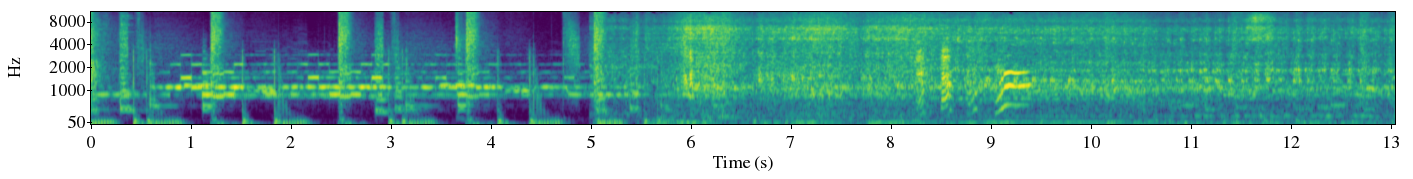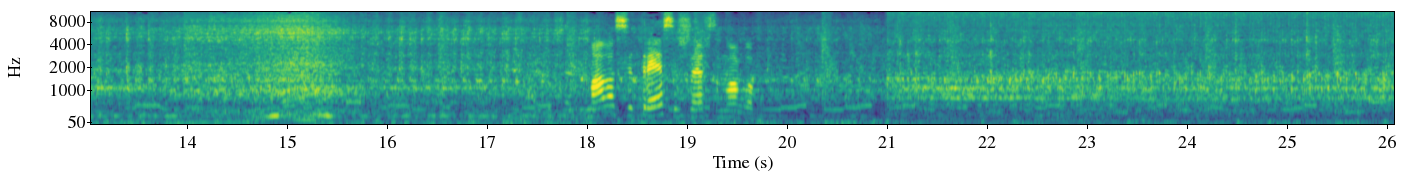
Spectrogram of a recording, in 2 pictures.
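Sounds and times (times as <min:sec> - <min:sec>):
car engine running: 0:04.4 - 0:26.0.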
